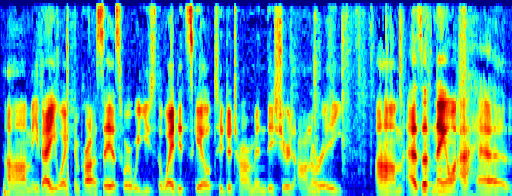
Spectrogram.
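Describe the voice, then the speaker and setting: Hoarse male presenter, deep flat gravelly voice. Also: a little hiss or hum. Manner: low-key, gravelly. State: losing his voice, getting over a sinus infection. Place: council chamber.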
